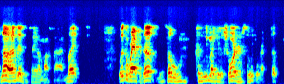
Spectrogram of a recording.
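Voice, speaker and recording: A man co-hosting a casual podcast, telling stories and ranting in an animated, slangy, exclamatory way. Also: on the high side, a little fast, narrow, tinny audio. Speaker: podcast co-host. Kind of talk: casual chat, storytelling and ranting.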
